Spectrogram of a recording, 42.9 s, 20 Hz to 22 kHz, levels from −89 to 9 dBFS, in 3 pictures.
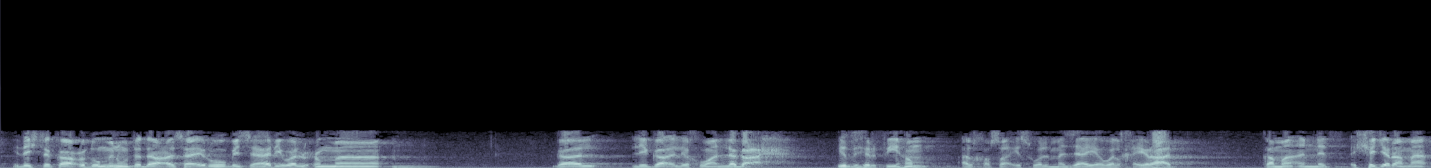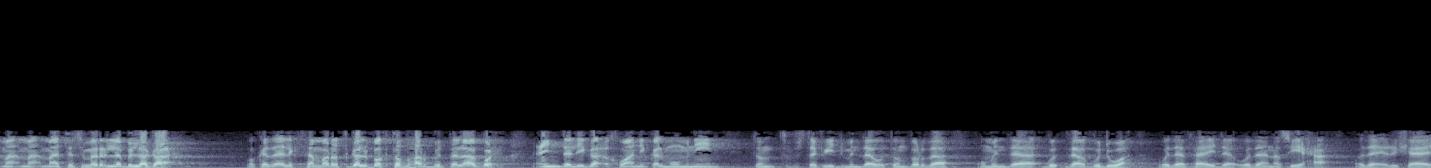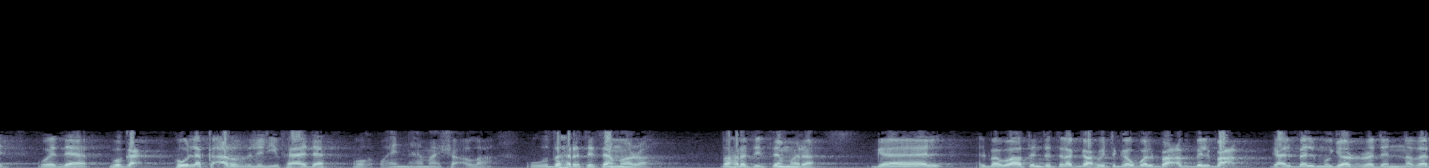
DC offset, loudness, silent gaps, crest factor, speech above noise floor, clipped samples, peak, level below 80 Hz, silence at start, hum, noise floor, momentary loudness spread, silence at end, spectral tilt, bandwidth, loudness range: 2%; -17 LUFS; none; 18 dB; 27 dB; under 0.1%; -2 dBFS; -46 dBFS; 0 s; none; -45 dBFS; 12 LU; 0 s; -10.5 dB/octave; 5.2 kHz; 4 LU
